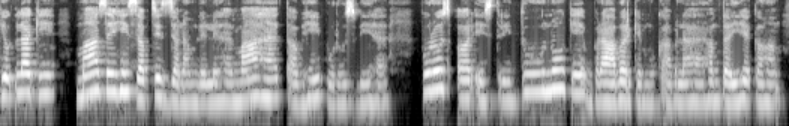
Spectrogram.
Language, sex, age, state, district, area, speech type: Maithili, female, 18-30, Bihar, Muzaffarpur, rural, spontaneous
